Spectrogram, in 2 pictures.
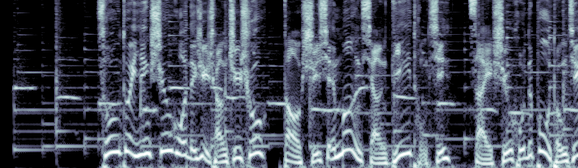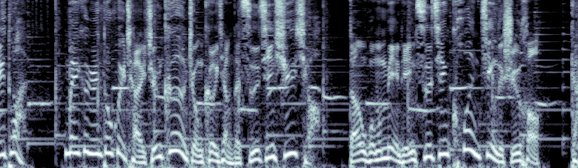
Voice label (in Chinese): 男 MG 搞怪活泼; 资金金融; 厚重有力; 轻松活泼; 飞碟说MG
